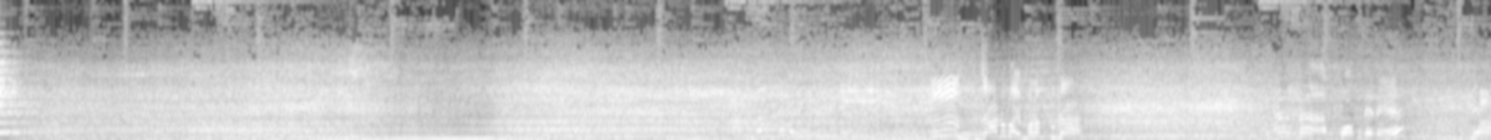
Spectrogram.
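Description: Traffic noise heard from a moving scooter in a crowded street, with steady wind and road noise. A vehicle engine rises in pitch a few seconds in and again a few seconds later. Voices come through briefly around the middle and near the end.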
